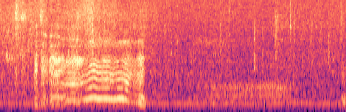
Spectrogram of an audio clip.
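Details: Pet cat Peko confronting a calico kitten on a trial adoption, at their first meeting indoors. Peko seems to resent the newcomer in its own cage. A raspy, throaty growl-yowl with a breathy edge lasts about a second and a half, then cuts off into near quiet.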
